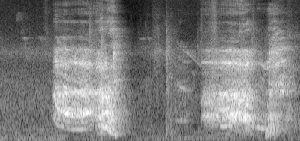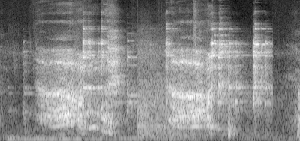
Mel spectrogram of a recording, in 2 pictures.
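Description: A lifter doing barbell muscle snatches, breathing out hard with each of four reps about two and a half seconds apart, while the loaded bar's plates clink and knock.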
